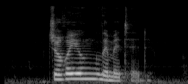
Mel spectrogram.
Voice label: Yugtun Choggiung, pronunciation; Yukon-Kuskokwim Delta; (choo-ghyung); Choggiung Limited; Yugtun, Dillingham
